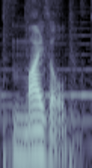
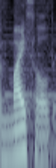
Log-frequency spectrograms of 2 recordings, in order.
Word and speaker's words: misled: it and think it's misled I swear to God every single time I read this word my brain instinctively pronounces it as a a mled instead of misled the reason why this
